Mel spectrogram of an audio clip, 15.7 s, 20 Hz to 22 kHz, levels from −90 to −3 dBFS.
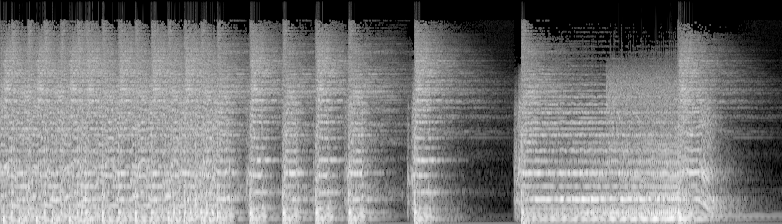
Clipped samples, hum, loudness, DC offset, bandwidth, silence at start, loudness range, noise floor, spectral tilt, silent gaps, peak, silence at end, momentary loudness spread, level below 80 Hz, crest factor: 0.3%; none; -9 LUFS; 0.6%; 16 kHz; 0 s; 6 LU; -47 dBFS; -4 dB/octave; none; 0 dBFS; 0.75 s; 12 LU; -24 dBFS; 10 dB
